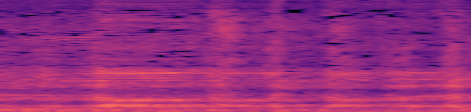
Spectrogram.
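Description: Male voices chanting a naat: a lead reciter's held, wavering melody with backing voices chanting alongside.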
